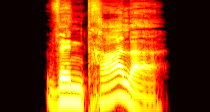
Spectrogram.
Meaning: inflection of ventral: 1. strong/mixed nominative masculine singular 2. strong genitive/dative feminine singular 3. strong genitive plural
- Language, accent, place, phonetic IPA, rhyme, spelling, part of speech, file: German, Germany, Berlin, [vɛnˈtʁaːlɐ], -aːlɐ, ventraler, adjective, De-ventraler.ogg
